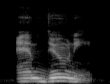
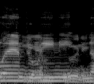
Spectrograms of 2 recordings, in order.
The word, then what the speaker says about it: Amdouni: I just wanted to pronounce this guy's name correctly because I just finally learned it. Zeki Amdouni. No Amdouini, nothing. Amdouni opened his account for Burnley.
